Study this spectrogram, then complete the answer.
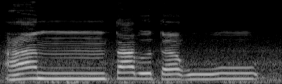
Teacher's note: واو ساکن سے پہلے پیش آ رہی ہے، تو اسے ہم 1 سے 2 الف کے برابر کھینچ کے پڑھ سکتے ہیں۔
